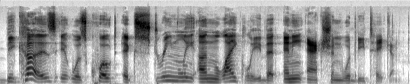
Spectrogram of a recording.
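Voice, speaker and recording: A man's voice: fairly high pitch, normal speed, a bit bright. A man casually telling a researched story on a podcast, in an informal, somewhat hesitant way.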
